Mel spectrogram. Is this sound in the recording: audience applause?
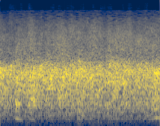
yes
